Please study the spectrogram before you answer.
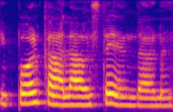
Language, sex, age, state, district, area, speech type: Malayalam, female, 18-30, Kerala, Wayanad, rural, read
